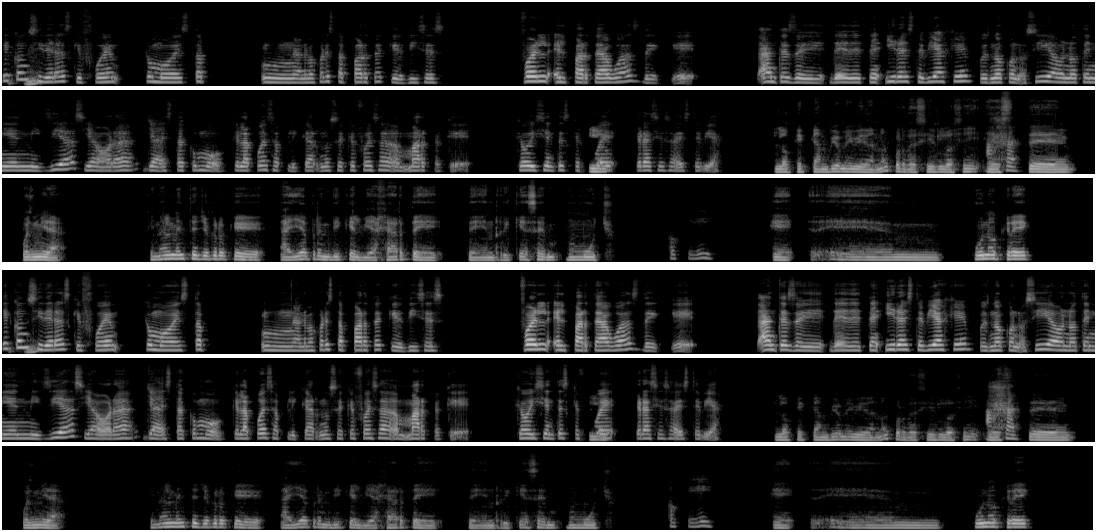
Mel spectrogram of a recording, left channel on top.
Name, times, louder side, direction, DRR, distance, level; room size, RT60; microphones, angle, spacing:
voice 1, 0.0-1.2 1.4-2.0 2.6-4.4 5.2-6.9 7.6-15.6 16.1-16.6 16.9-18.1 20.8-21.1 28.7-29.0, right 2 dB, 50° right, 0.5 m, -29 dB
voice 2, 18.7-21.7 22.1-22.5 23.3-26.3 26.5-28.0 29.5-31.3 31.6-32.1, left 4 dB, 45° left, 0.4 m, -30 dB
2.7 x 2.3 x 2.9 m
head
